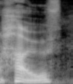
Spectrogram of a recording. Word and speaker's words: Hove: And they, for some reason, in Brighton's neighbouring town Hove, there's like a meme basically of Hove actually, because it's one letter away from love actually, but you go pronunciation wise, they're completely different.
